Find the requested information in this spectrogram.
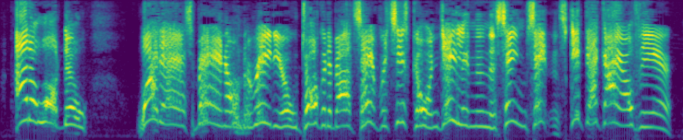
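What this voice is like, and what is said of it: Imitates another person's voice. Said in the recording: “my Jalen imitation”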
